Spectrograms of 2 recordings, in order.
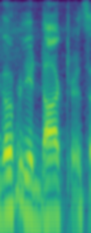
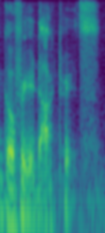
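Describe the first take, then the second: First: Said in the usual way. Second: Softer, barely-there dying father; weak dying words. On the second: Retold or imitated. Son recalls his dying father's last words, faint and fading. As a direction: let the words slip out faintly, like a last breath.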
